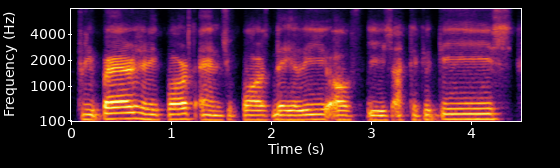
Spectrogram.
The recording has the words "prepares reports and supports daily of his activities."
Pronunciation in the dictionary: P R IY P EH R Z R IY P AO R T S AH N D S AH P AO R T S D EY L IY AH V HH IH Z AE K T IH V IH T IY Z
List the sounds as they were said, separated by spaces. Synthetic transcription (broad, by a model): P R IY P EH R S R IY P AO R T AH N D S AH P AO R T D EY L IY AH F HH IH S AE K T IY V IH T IY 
